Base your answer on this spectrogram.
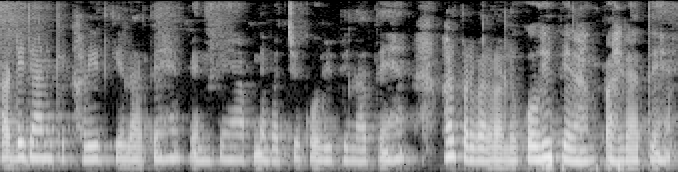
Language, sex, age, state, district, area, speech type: Hindi, female, 60+, Bihar, Vaishali, urban, spontaneous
